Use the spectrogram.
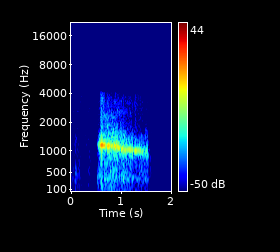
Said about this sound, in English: Was that you whistling like, wow? Yes, I am. Yes, I am. I am whistling in amazement.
